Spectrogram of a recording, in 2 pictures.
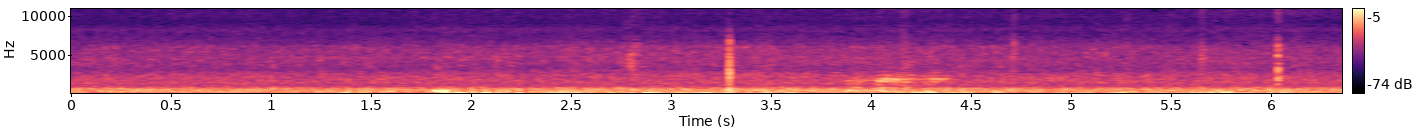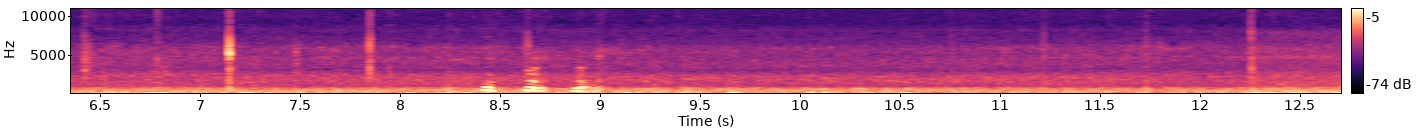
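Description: Steady rushing noise of wind buffeting the microphone, with a short voice-like call about two-thirds of the way in and a few faint clicks.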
